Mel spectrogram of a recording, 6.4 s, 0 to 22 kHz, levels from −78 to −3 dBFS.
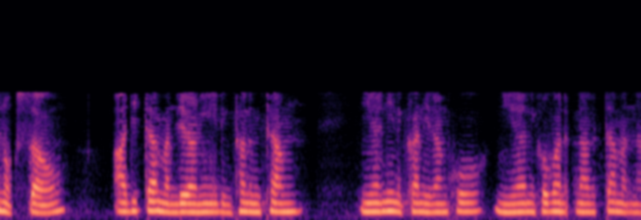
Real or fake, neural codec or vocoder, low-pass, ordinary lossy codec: fake; codec, 16 kHz, about 1 kbps, DyCAST, with the encoder's durations; 7.2 kHz; AAC, 16 kbps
